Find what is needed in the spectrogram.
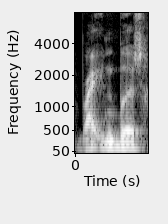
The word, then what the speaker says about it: Breitenbush: B-R-E-I-T-E-N-B-U-S-H. – Okay. – It's not, it sounds like bright, but it's B-R-E-I-T-E-N. – Okay. – Brighton Bush Hot Springs Retreat Center.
